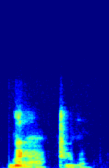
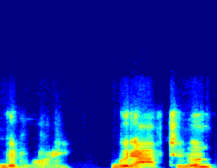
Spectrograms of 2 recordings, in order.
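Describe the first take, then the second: First: Lower, softer falling reply. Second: Rising greeting. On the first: Teacher shows the soft falling reply. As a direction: answer quietly, falling. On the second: Teacher shows how to give the greeting, rising. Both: Shown as a demonstration. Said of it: "পার্থক্যটা হচ্ছে tone দিয়ে".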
